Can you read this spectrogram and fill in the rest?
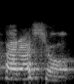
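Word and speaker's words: хорошо: here that there is one mnemonic idea how to pronounce it if you pronounce english phrase horror show very very fast you will have parachute for sure for sure mhm if it's not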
